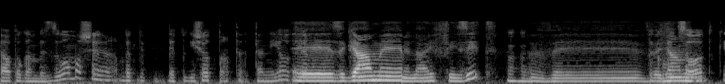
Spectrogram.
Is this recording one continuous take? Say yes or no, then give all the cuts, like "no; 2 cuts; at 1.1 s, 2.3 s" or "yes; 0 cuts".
no; 1 cut; at 4.0 s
